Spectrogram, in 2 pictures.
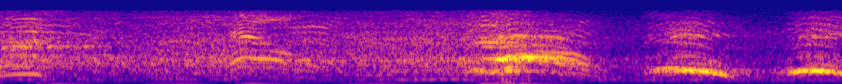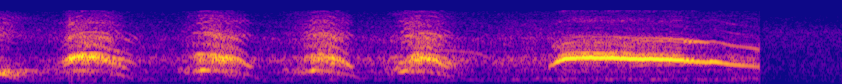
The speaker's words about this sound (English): Can't you hear the crowd?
